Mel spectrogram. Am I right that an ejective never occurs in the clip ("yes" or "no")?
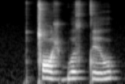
yes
